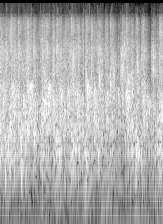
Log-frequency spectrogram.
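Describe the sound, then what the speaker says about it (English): Sustained applause from an audience at a graduation ceremony, dense steady clapping filling the whole stretch at a loud, even level with no voices over it. "let's give her a round of applause"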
